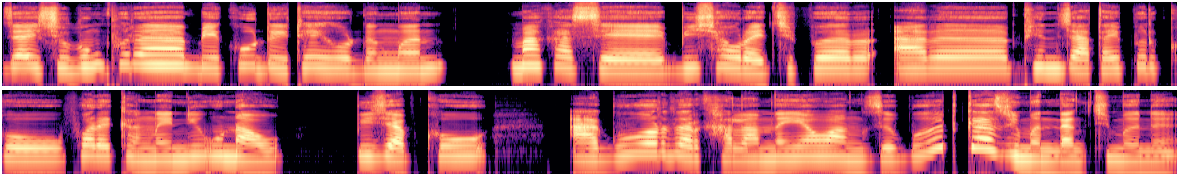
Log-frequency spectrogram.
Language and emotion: Bodo, disgusted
